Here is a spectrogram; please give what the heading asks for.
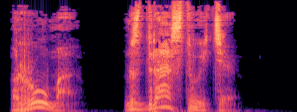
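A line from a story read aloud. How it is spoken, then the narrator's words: Joyful speech. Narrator (Russian): радостно что-то проговорив, Тро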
